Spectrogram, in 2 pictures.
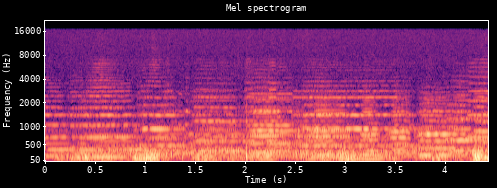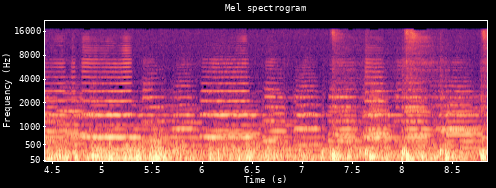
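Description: Military brass band playing sustained chords, swelling louder about four seconds in, with a few sharp accents near the end.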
